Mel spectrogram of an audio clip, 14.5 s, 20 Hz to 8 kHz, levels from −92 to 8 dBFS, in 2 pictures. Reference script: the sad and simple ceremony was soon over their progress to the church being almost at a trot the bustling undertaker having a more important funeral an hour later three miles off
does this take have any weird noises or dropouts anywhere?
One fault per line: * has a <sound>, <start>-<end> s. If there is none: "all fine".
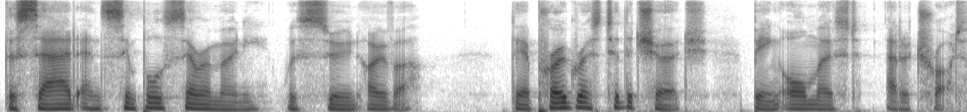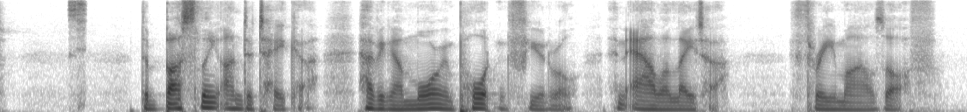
* has a laugh, 7.8-7.9 s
